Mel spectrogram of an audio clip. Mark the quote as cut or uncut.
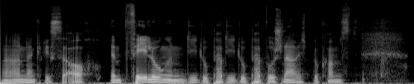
cut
